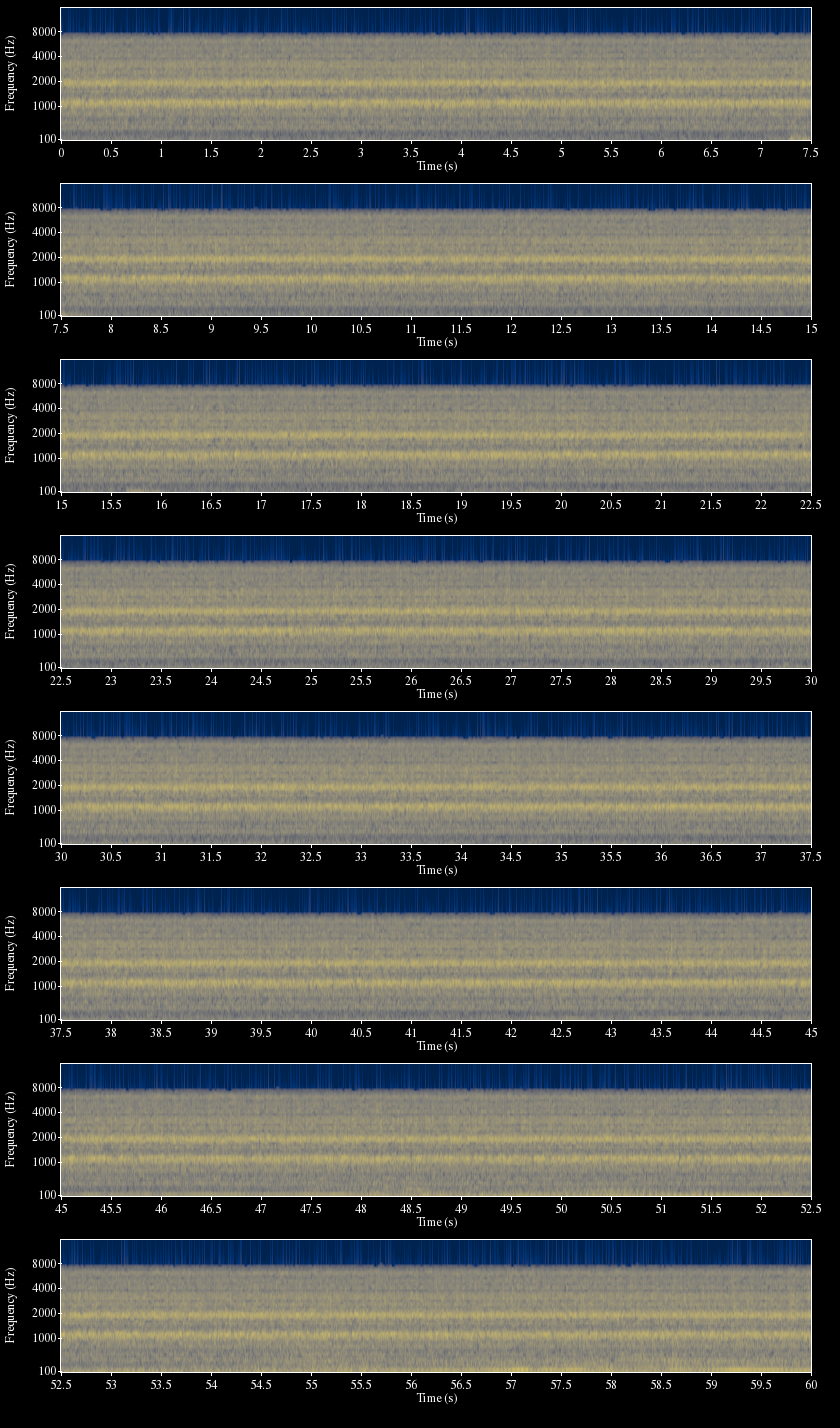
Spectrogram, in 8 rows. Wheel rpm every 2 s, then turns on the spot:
110, 110, 110, 110, 110, 110, 110, 110, 110, 110, 110, 110, 110, 110, 110, 110, 110, 110, 110, 120, 110, 110, 120, 110, 110, 120, 120, 110, 110, 110.
none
